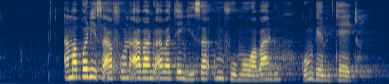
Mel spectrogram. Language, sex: South Ndebele, female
